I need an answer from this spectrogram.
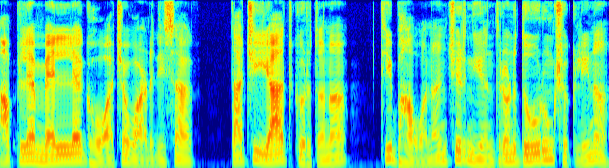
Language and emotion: Goan Konkani, sad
